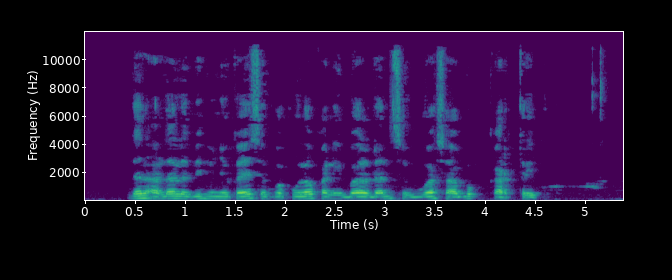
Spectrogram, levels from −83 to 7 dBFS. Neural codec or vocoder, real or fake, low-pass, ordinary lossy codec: none; real; 10.8 kHz; AAC, 64 kbps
